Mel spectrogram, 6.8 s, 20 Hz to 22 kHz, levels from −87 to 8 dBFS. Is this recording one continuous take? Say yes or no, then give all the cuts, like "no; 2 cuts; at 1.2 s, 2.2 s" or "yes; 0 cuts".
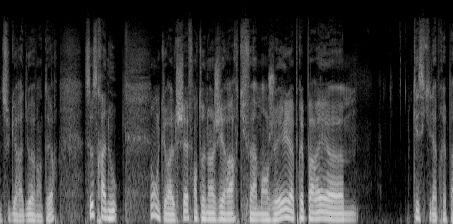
no; 1 cut; at 2.3 s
